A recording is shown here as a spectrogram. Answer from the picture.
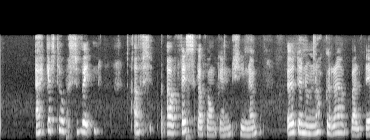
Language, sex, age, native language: Icelandic, female, 11, Icelandic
